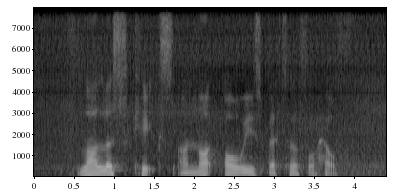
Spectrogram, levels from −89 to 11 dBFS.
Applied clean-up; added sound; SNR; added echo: neural mask model Resemble Enhance denoiser.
